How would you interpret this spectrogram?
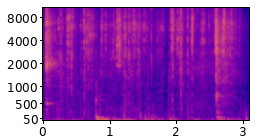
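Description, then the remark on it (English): Dice are rolled in a game, rattling and clattering across a hard surface in a quick run of sharp clicks and tumbling knocks with a few louder impacts spread through the roll; the red die lands on 2. “And the red dice is 2.”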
